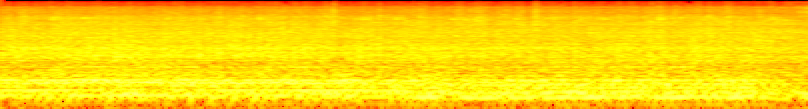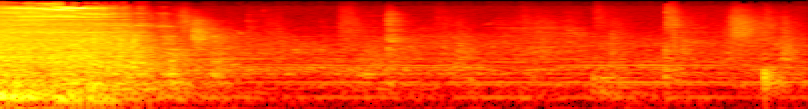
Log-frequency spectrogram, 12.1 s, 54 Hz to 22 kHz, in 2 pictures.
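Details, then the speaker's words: 1958 Jaguar XK150 roadster, restored, started cold on automatic choke, with no throttle pedal fitted; steady, slightly high-revving even idle: cold fast idle from the automatic choke. "this is on an automatic choke there's no choke on this as such automatic um so it is a bit higher revvy when it first starts up when it's cold"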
